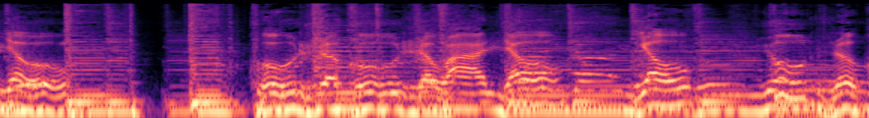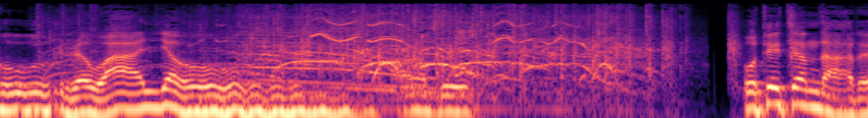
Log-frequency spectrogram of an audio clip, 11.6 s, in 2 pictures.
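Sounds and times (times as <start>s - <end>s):
speech: 0.0s - 0.5s, 1.7s - 8.0s, 8.6s - 9.1s, 10.8s - 11.5s
audience applause and cheering: 7.0s - 10.5s.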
